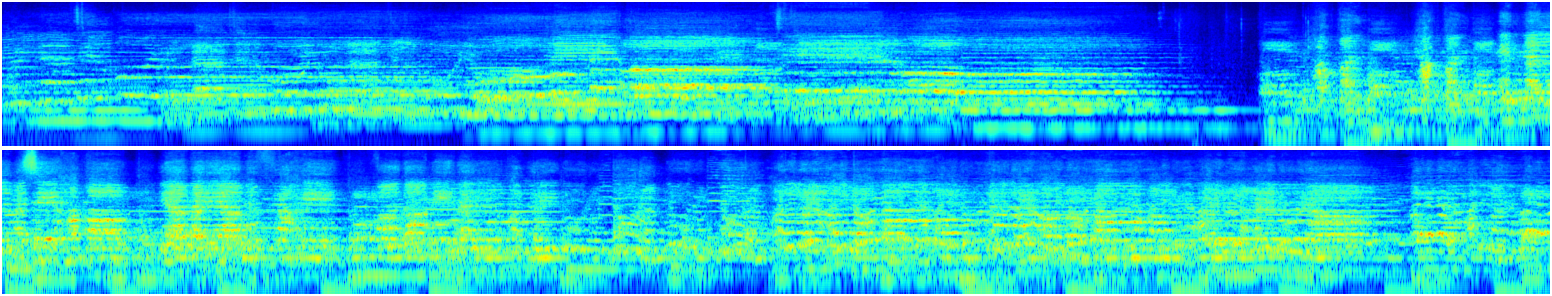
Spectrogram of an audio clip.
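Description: Mixed choir singing with an orchestra of bowed strings. The music breaks off briefly about twelve seconds in, then comes back fuller.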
